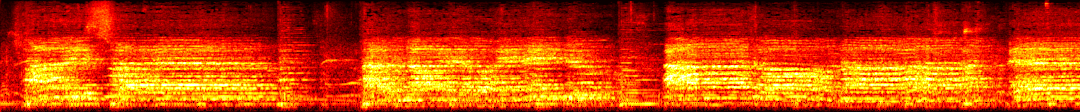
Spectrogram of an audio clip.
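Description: A small mixed choir of men's and women's voices singing together, with short breaks between phrases about three and a half and six and a half seconds in.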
